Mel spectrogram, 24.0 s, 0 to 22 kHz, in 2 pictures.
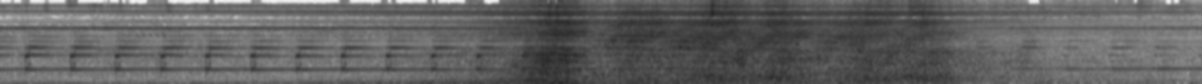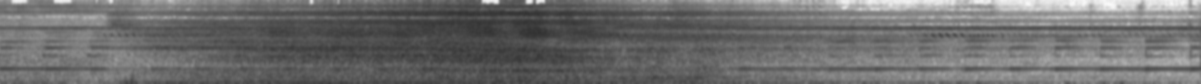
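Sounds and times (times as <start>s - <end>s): train passing: 0.0s - 24.0s
level crossing alarm ringing: 9.9s - 13.8s.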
